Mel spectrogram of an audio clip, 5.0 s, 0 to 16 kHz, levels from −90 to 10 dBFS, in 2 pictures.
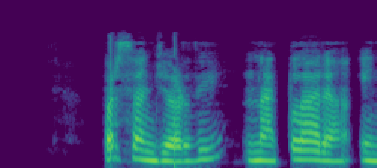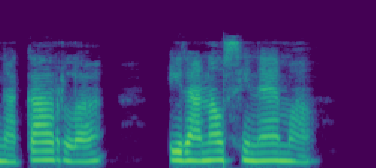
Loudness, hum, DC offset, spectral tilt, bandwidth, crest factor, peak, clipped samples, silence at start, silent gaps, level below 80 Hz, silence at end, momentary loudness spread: -17 LUFS; none; under 0.1%; -6.5 dB/octave; 7.2 kHz; 16 dB; -2 dBFS; under 0.1%; 0.7 s; 3.55-3.63 s; -52 dBFS; 0.45 s; 10 LU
